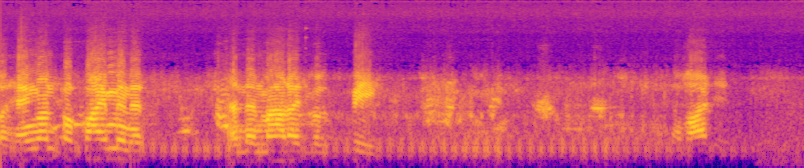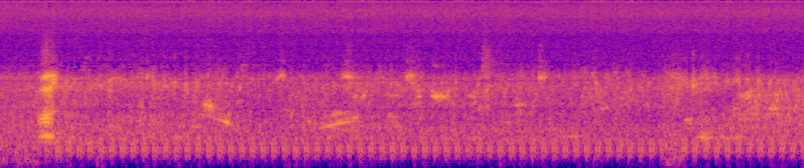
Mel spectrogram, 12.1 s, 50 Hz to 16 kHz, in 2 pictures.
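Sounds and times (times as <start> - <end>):
speech: 0.0 - 3.4, 5.2 - 5.5
boat motor rumbling: 0.0 - 12.0.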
